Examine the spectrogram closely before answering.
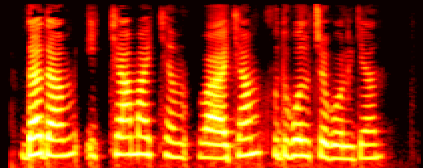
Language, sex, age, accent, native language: Uzbek, female, 18-24, Farg'ona, Uzbek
